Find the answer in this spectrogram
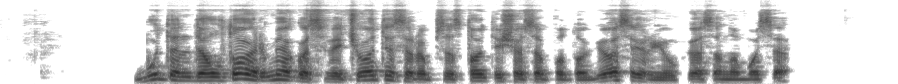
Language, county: Lithuanian, Vilnius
